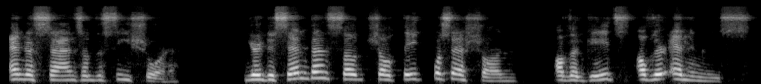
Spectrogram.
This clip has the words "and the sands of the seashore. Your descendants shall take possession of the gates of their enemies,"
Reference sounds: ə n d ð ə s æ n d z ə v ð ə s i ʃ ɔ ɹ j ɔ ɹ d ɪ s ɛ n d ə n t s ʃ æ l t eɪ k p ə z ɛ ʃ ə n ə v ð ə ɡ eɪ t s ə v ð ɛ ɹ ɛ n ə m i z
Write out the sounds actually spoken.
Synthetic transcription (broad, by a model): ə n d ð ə s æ n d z ə v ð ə s i ʃ ɔ ɹ j ɔ ɹ d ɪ s ɛ n d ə n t s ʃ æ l t eɪ k p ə s ɛ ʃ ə n ə v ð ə ɡ eɪ t s ə v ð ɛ ɹ ɛ n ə m i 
